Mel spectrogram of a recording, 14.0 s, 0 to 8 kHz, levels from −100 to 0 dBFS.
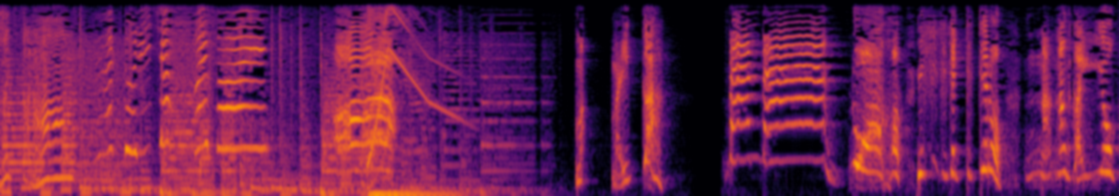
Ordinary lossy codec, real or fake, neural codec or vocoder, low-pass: none; real; none; 7.2 kHz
